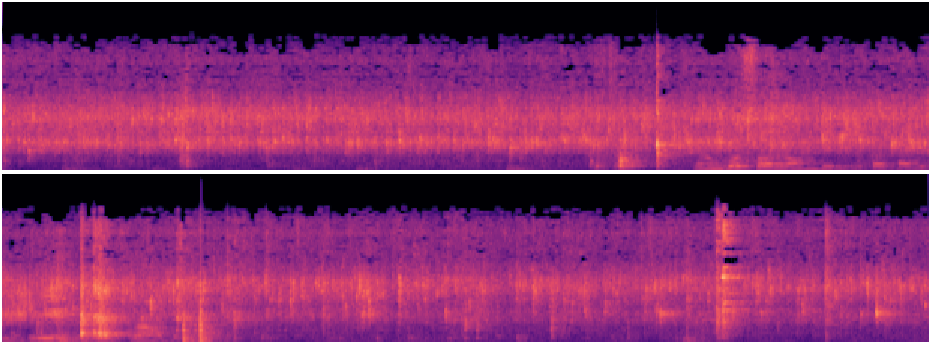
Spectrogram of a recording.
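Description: Chicken pieces frying in hot oil in a pan, a steady sizzle. A short stretch of a voice and a few light knocks come between about four and eight seconds in.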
